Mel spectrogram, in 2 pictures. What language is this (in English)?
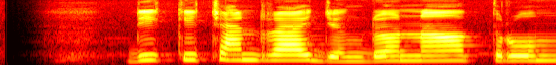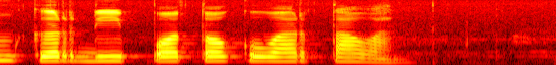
Sundanese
